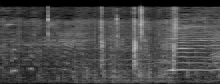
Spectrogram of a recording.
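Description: Zoo ride train car running along its track: a steady rumble and rattle with a few sharp clacks about halfway. A person's voice comes in near the end.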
